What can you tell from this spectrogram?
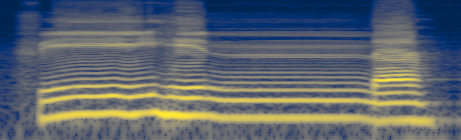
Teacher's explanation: Fihinna, fi mad tabi'i panjangkan 2 harakat pada lafal fi-nya karena ia ada kasrah bertemu dengan ya. Kemudian hinna ada gunnah pada lafal bacaan nun berharakat tasydid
